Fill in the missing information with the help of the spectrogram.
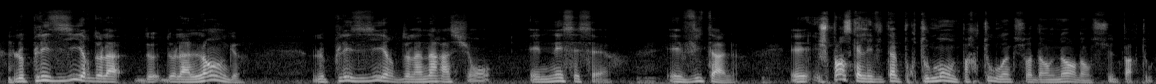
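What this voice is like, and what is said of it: Slight southern French accent. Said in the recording (French): “moi, j'ai un accent, enfin un peu, peut-être un peu moins maintenant avec le temps ... accent du sud”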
